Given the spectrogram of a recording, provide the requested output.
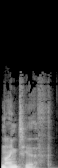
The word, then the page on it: ninetieth: British English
